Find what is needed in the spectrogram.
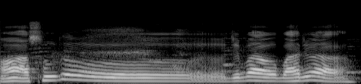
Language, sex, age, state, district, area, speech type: Odia, male, 30-45, Odisha, Kendujhar, urban, spontaneous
